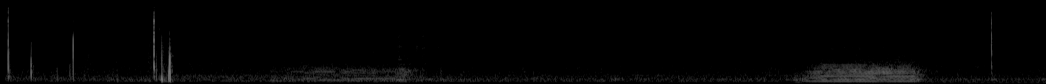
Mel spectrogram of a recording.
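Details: Dozer sleeping: two slow, buzzing, rattly breath sounds about five seconds apart, with a few clicks between; snoring during sleep.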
